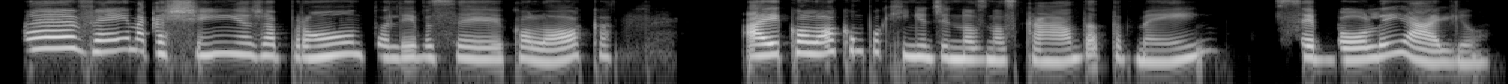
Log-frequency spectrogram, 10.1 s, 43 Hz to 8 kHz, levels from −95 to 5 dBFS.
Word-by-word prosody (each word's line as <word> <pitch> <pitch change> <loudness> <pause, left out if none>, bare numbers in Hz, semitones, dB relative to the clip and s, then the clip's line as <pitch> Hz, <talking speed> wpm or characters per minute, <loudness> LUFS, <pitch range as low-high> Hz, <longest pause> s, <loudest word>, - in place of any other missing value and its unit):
É, 395 +3 +7
vem 330 +1 0
na 350 -2 0
caixinha 280 -1 -2
já 255 0 -1
pronto, 245 +3 0
ali 225 0 -2
você 215 -2 -4
coloca. 215 +6 -1 0.9
Aí 260 +2 +7
coloca 295 +4 +3
um 335 - -7
pouquinho 255 -8 -3
de 225 +1 -5
noz-moscada 195 -2 -3
também, 200 - -6 0.4
cebola 205 0 0
e 290 +3 -3
alho. 170 -4 -1
230 Hz, 115 wpm, -20 LUFS, 205-285 Hz, 0.9 s, É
